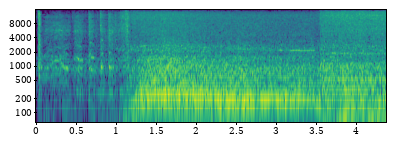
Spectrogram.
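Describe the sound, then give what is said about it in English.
The 5.3 V8 engine of a high-mileage 2004 Chevy pickup truck cranks with a few quick starter clicks for about a second, then fires up and settles into a loud, steady, rumbling idle. “This truck's actually a 2004, and it's a Chevy with a 5.3 V8 in it.”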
